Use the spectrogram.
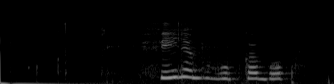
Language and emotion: Russian, neutral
